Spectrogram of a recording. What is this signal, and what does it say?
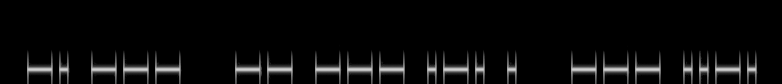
Morse code, heard as a keyed tone, about 15 wpm, 700 Hz. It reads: NO MORE OF
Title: Sentences from Top 1100 Words 15wpm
